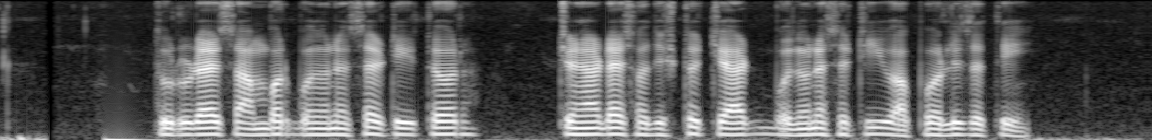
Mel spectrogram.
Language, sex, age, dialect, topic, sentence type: Marathi, male, 60-100, Northern Konkan, agriculture, statement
